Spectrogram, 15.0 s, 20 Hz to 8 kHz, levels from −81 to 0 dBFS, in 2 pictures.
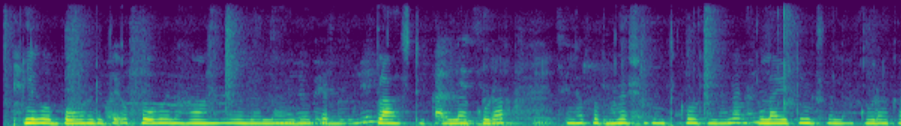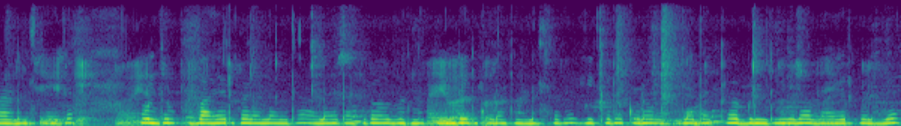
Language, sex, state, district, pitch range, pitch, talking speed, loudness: Kannada, female, Karnataka, Belgaum, 230-245 Hz, 235 Hz, 110 wpm, -16 LUFS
